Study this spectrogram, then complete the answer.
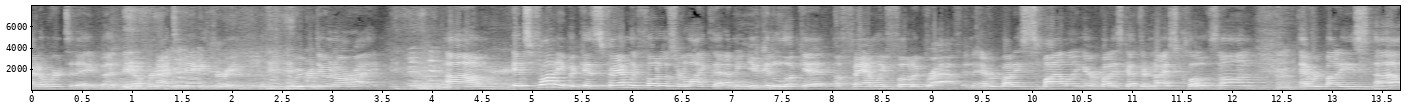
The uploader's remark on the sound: Audio from West Coast Rush 2016 – a retreat for college students and young adults held annually in the Los Angeles area.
